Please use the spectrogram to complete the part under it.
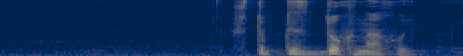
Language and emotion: Russian, angry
